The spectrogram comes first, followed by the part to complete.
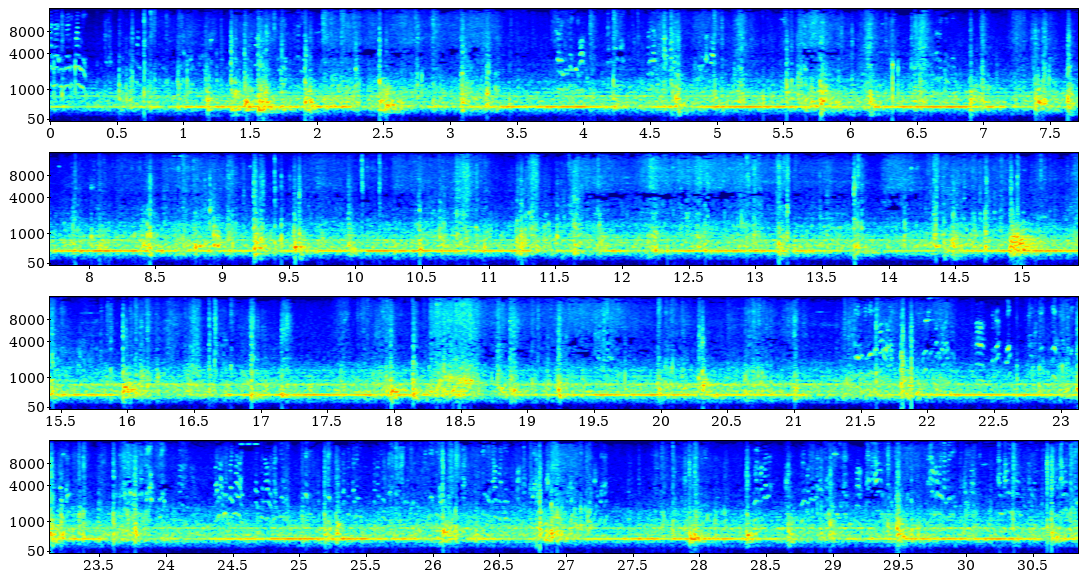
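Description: Extendable roller conveyor running in a trailer: a steady droning tone that cuts out briefly at regular intervals, over continuous rattling and knocks of cardboard boxes moving along the rollers and being handled.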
